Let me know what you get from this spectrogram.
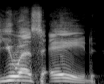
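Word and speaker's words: USAID: refused to give mus did he call it us a ID it's us Aid right he called it USA ID I mean the the the letters are colorized a certain way so that you say it correctly us Aid team access to classifi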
